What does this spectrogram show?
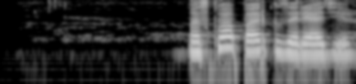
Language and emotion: Russian, neutral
